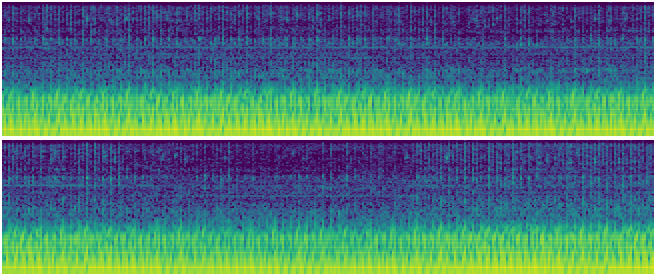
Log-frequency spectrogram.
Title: Exhaust leak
